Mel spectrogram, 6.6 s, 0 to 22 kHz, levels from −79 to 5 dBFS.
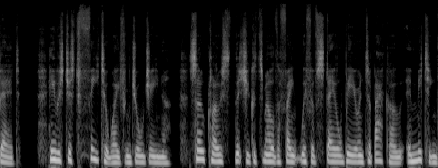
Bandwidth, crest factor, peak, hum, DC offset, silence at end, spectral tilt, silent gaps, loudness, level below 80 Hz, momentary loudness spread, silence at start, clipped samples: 19 kHz; 14 dB; -10 dBFS; none; under 0.1%; 0 s; -6.5 dB/octave; 0.35-0.55 s, 2.61-2.65 s; -24 LUFS; -62 dBFS; 6 LU; 0 s; under 0.1%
